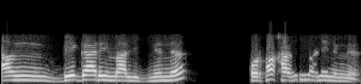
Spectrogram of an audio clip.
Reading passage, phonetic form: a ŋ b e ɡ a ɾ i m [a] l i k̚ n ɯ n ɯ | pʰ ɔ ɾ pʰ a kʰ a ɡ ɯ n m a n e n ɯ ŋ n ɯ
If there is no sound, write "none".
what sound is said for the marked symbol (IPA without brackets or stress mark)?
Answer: a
